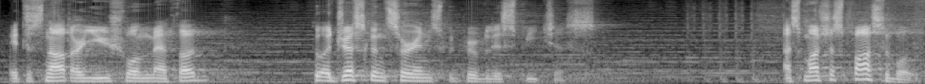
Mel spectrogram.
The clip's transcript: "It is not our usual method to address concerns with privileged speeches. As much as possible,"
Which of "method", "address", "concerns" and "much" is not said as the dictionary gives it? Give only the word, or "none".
concerns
